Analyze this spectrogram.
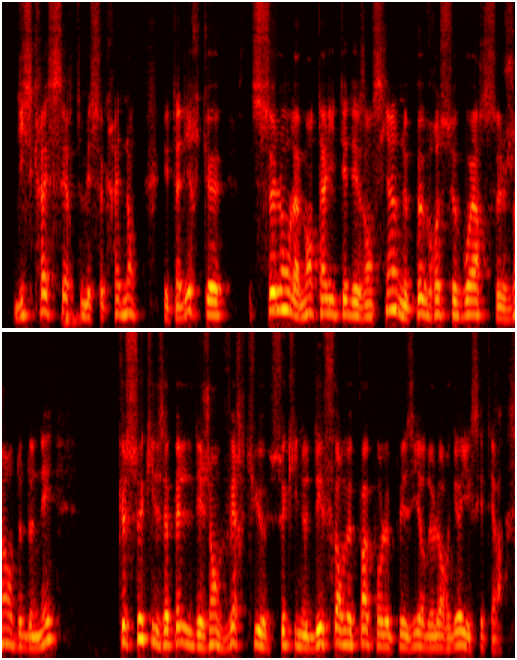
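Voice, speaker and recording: Against a quiet background, a man speaks fairly slowly in a fairly high voice with ordinary pitch variation, an ordinary speaking voice. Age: 60s. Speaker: esoteric author; interviewee. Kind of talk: interview. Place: home room. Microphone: studio mic.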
